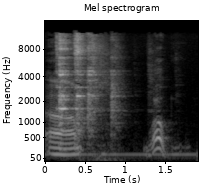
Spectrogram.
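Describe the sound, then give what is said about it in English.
A Sigg bottle falls from a dish rack into a sink with a short burst of clattering over a low steady hum, and a voice is briefly heard. “My Sig bottle just fell out of the dish rack and back into the sink.”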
